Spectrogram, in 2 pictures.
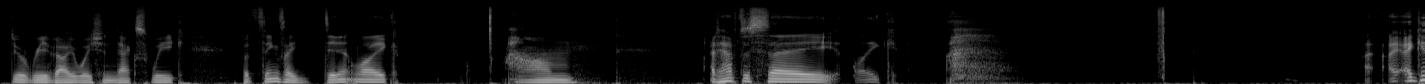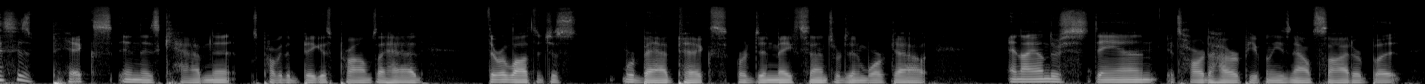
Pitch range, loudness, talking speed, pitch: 95-110 Hz, -30 LUFS, 125 wpm, 100 Hz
